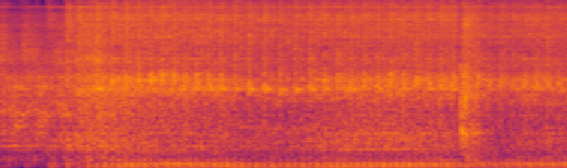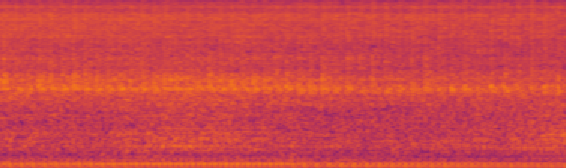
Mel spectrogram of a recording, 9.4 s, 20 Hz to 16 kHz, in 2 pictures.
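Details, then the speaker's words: 1985 Suzuki Mighty Boy started after 50 days sitting, freshly charged battery, cold: brief cranking, then catches and settles into a steady even low idle with no knocks or misses; healthy start. "and you get to hear the engine turning over turning over turning over turning over turning over turning over maybe turning over a bit more and then starting"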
